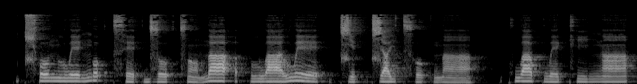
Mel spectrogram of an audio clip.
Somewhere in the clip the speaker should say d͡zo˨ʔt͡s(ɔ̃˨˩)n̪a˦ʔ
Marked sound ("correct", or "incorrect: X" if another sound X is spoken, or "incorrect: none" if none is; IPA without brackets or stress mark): correct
